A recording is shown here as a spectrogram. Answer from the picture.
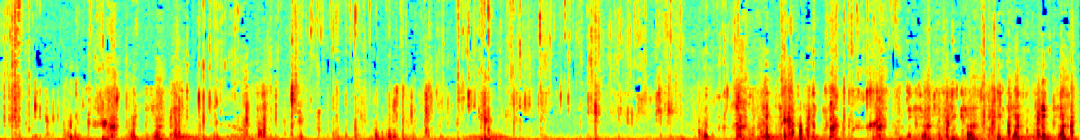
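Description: Close-miked biting and chewing of steamed lizard meat, skin and small bones: a run of quick, irregular crunches and wet clicks that gets busier and louder near the end.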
